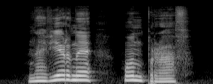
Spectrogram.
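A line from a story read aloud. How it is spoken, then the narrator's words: Sighed. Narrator (Russian): вздохнула Сахариса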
